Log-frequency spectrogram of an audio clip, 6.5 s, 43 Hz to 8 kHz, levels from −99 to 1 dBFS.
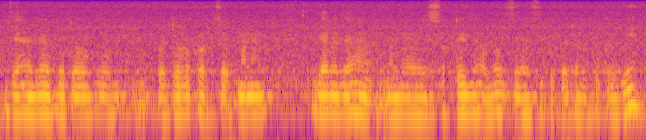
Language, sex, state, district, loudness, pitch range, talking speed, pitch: Odia, male, Odisha, Khordha, -18 LUFS, 110-115 Hz, 150 wpm, 110 Hz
